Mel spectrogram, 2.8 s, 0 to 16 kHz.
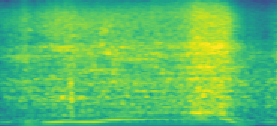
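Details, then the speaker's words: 2013-2018 Ram 6.7 Cummins diesel after installing Banks intercooler pipes, test drive: engine revs, then a higher turbo whistle rises as the throttle lifts, louder than stock; normal healthy turbo. "I'm definitely hear the turbo whistle a little bit more once I let off the gas pedal"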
